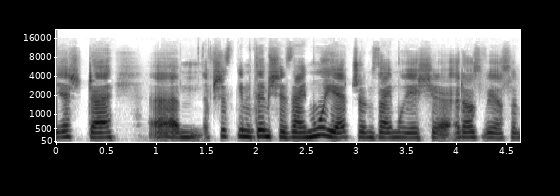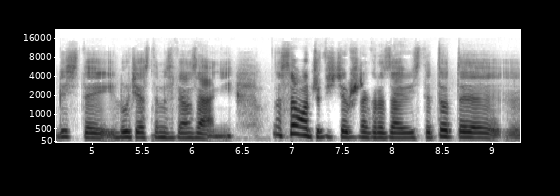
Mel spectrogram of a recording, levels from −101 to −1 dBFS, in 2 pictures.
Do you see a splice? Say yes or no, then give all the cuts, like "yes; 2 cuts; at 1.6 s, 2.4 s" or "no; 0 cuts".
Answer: no; 0 cuts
